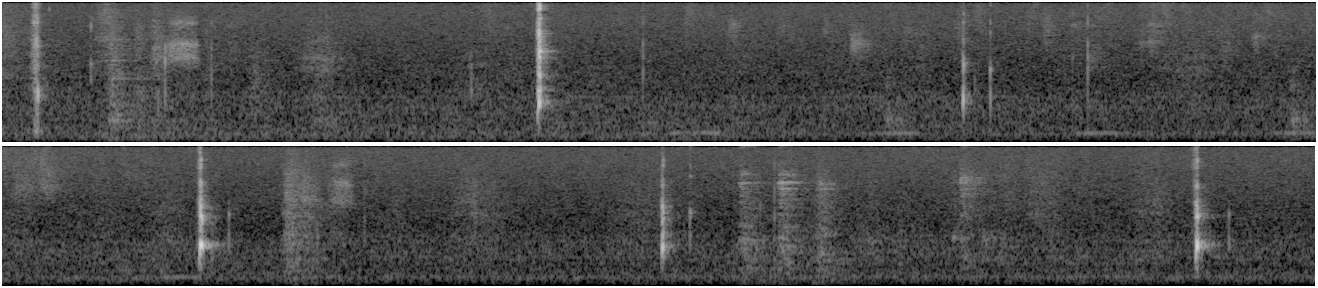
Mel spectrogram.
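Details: Young boy, a frequent hiccuper even before birth, with hiccups: a handful of sharp, brief catches about every two to three seconds in a quiet room with a faint background murmur.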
